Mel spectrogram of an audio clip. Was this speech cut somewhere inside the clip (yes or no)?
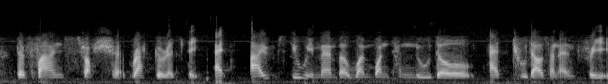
yes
